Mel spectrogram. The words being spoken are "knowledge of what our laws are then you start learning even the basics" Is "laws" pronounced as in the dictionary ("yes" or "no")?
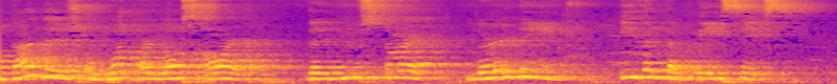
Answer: no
